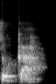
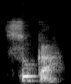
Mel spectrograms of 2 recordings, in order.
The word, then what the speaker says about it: sukkah: a word that is sukkah it's exactly pronounced the same way and then Swahili we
